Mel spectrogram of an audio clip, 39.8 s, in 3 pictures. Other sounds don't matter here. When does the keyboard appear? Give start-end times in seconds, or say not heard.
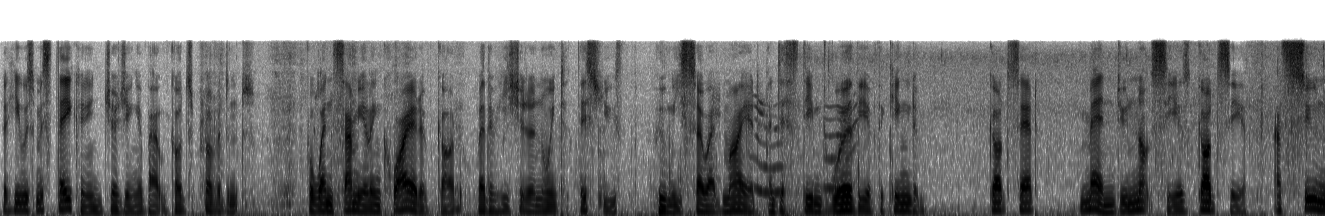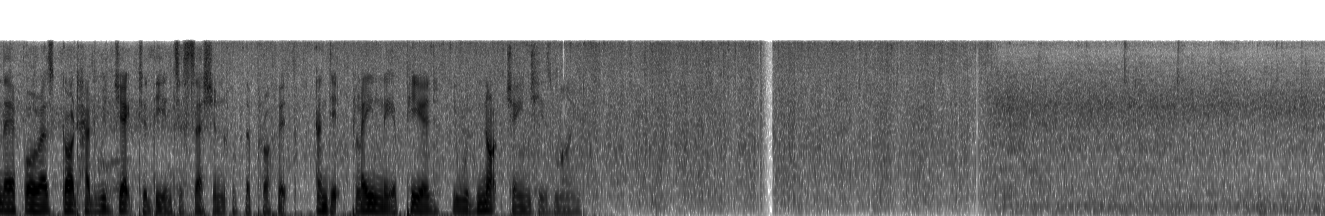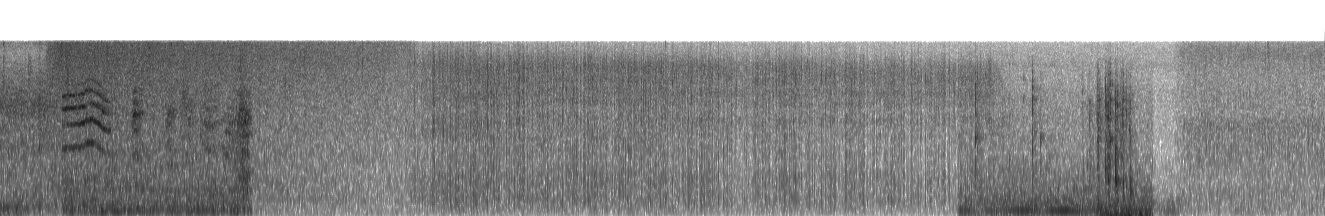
36.0-38.0.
